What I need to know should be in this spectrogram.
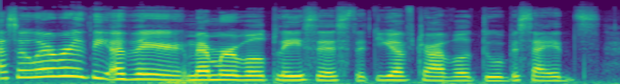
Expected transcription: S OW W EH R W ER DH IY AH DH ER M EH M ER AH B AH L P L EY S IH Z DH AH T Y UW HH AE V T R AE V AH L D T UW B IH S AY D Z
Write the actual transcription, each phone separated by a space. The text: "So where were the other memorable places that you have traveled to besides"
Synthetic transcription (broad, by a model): S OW W EH R W ER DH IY AH DH ER M EH M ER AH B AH L P L EY S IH S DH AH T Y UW HH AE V T R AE V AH L D T UW B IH S AY D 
